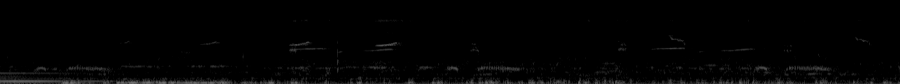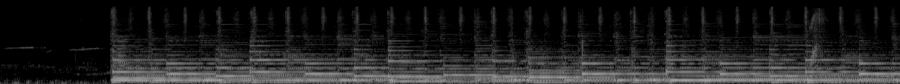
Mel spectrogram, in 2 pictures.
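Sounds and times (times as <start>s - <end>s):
lower bird calls: 0.0s - 10.1s
birds chirping and whistling: 2.9s - 4.1s.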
